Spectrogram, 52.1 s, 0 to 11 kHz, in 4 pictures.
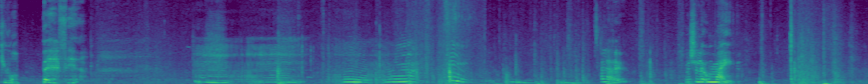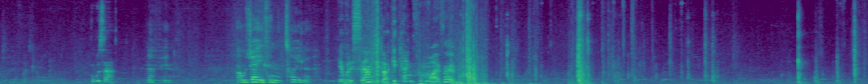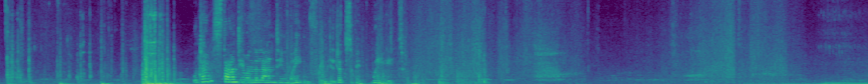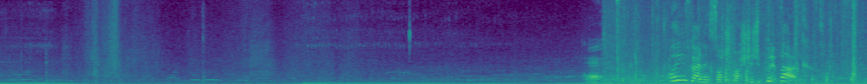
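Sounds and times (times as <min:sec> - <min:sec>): clothes and bags rustling: 0:02.2 - 0:13.3, 0:29.0 - 0:44.8, 0:45.5 - 0:52.0.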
